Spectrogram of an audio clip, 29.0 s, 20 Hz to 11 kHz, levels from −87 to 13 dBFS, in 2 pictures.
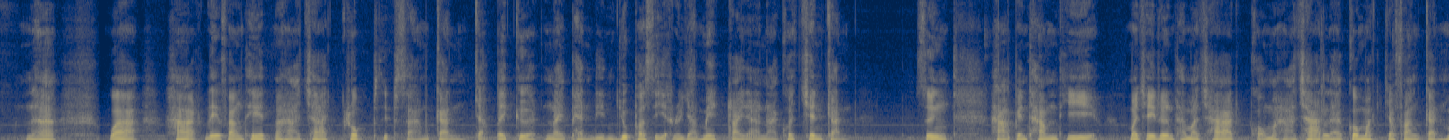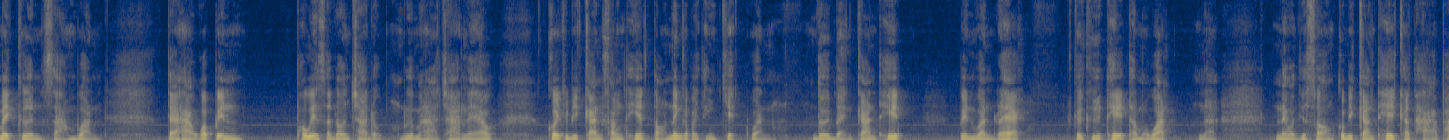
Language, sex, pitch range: Thai, male, 90-110 Hz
